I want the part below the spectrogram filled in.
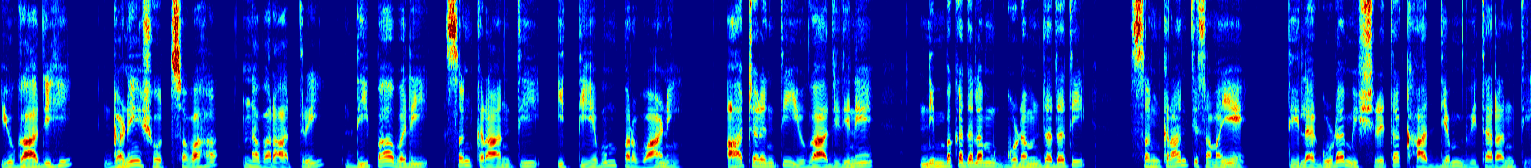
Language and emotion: Sanskrit, neutral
